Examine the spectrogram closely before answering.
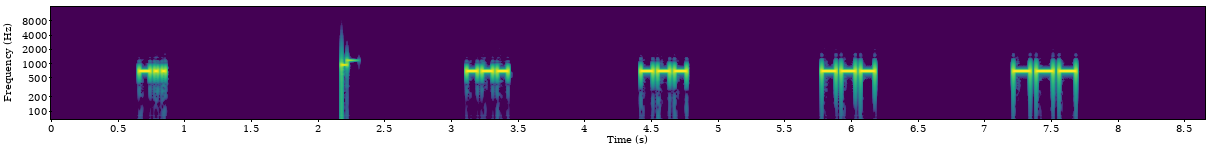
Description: Morse code, heard as a keyed tone, about 38 wpm, spaced as for 8 wpm, 700 Hz. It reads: D OOOO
